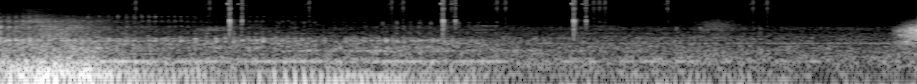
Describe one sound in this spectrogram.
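Short sharp clicks sound as menu options are selected.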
